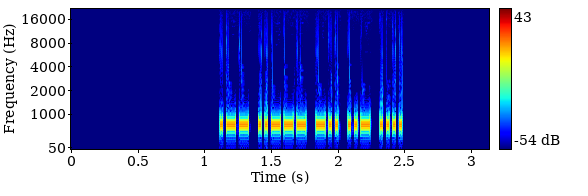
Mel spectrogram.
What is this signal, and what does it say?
Morse code, heard as a keyed tone, about 48 wpm, 700 Hz. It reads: W 2 D U H
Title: USA Call Signs - 5 Characters - 6x Character Spacing - 50wpm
